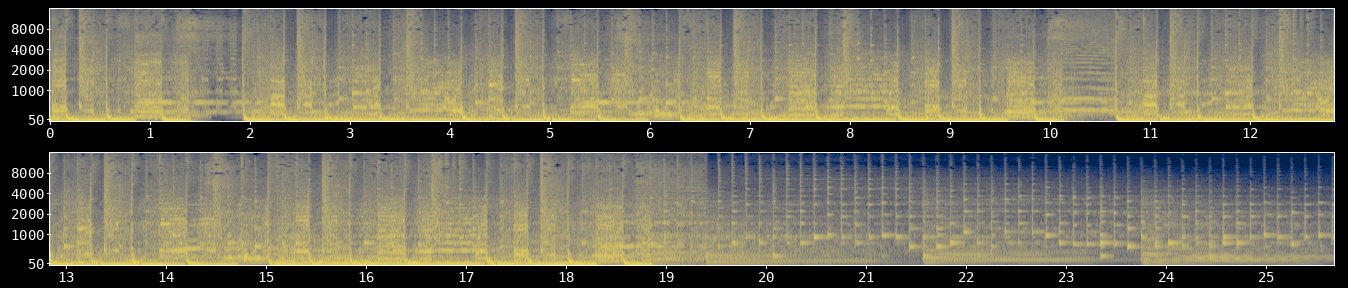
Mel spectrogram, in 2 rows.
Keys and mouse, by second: 0.1 Right, 0.4 Right, 2.4 click, 3.9 click, 4.8 click, 6.2 click, 6.9 Return, 8.2 click, 9.8 Up, 11.9 right click, 13.2 click, 14.0 click, 14.9 Right, 15.2-16.9 Right.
